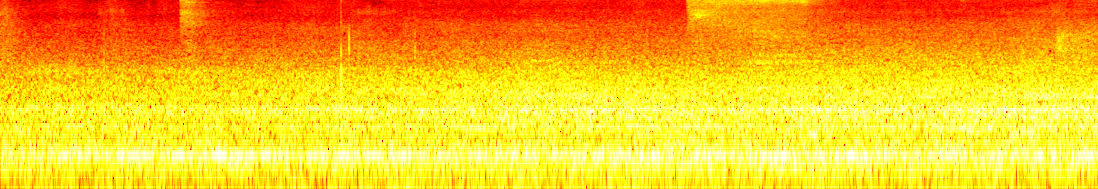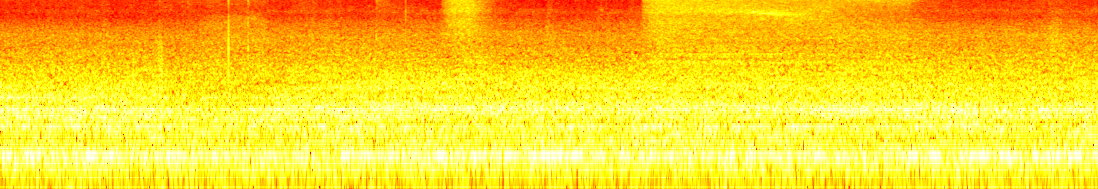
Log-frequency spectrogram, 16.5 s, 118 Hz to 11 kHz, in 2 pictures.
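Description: DRC1000 diesel multiple unit running steadily at the platform, a constant engine drone that grows slightly louder. Two brief hisses cut in, about five and thirteen seconds in.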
